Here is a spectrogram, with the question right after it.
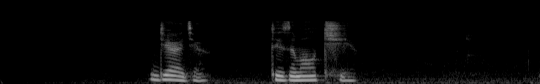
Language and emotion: Russian, neutral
